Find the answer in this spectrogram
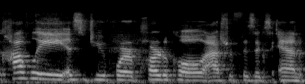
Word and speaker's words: Kavli: gonna print mispronounced that you want to help me cuff lobby institute that's i totally did that wrong you almost got it well it's actually the kavli institute for particle astrophysics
